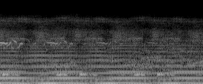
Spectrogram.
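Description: Psychedelic trance track: sustained synth drones and a low bass tone under a quick repeating blip pattern, about four blips a second.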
